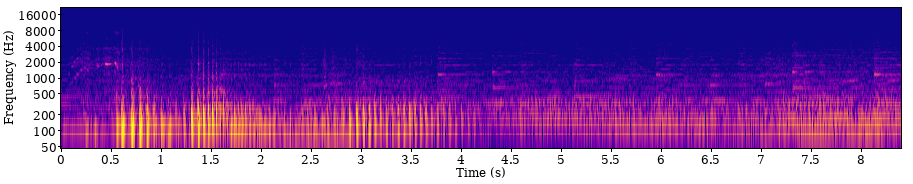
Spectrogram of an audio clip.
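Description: Motorcycle engine revving loudly in the first two seconds, then running on more steadily under background music.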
